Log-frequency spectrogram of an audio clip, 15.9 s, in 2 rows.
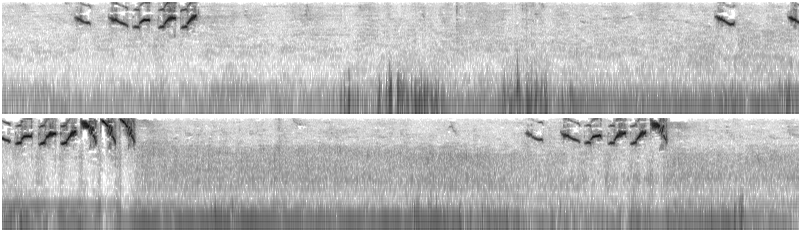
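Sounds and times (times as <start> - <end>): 
faint rumbling noise: 0.0 - 15.9
Double-collared seedeater song: 0.7 - 2.0, 7.1 - 9.4, 13.2 - 14.7.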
